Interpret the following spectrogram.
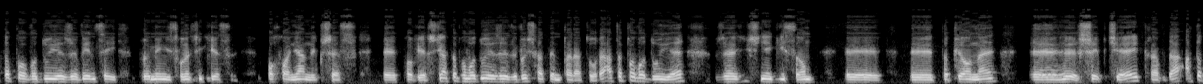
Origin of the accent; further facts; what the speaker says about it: Dziwnów, West Pomeranian Voivodeship, Poland; Ja pochodzę z miejscowości Dziwów nad Morzem.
